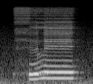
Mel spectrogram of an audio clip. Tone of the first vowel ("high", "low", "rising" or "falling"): rising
